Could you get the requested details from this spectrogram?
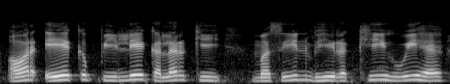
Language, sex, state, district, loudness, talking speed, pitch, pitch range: Hindi, male, Uttar Pradesh, Lucknow, -16 LUFS, 135 wpm, 190 Hz, 175-210 Hz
